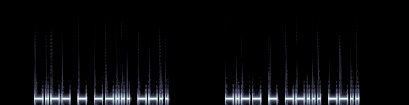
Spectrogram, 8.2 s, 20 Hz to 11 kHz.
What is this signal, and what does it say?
Morse code, heard as a keyed tone, about 22 wpm, 700 Hz. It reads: YT7Z YT7Z
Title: DXCC-100 Call Signs - 4 Characters - Repeated 2x - 22wpm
